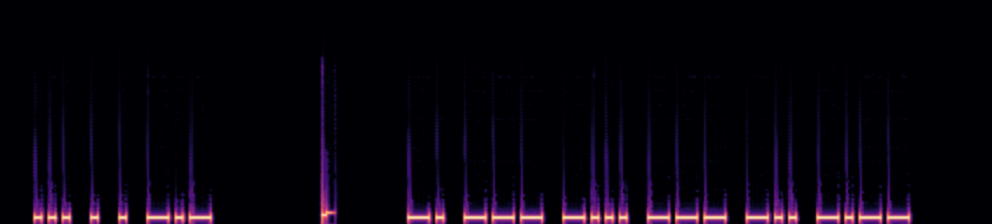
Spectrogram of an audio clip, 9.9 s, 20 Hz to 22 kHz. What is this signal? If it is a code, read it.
Morse code, heard as a keyed tone, about 17 wpm, 700 Hz. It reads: SEEK NOBODY
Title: Sentences from Top 1600 Words - New Word Drill - 17wpm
